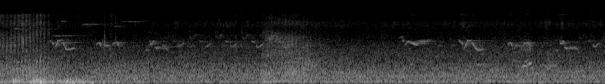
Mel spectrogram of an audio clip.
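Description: Songbirds chirping and singing over a steady low background rumble.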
